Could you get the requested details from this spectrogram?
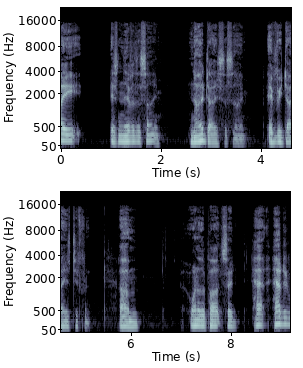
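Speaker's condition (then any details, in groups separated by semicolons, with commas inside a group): No condition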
